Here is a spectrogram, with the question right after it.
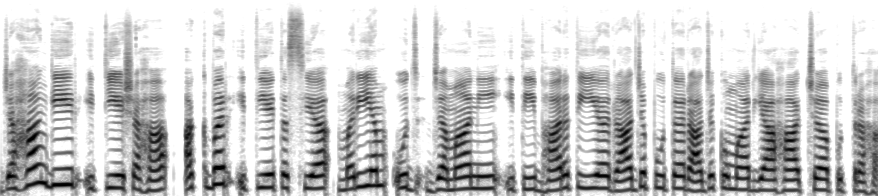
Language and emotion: Sanskrit, neutral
